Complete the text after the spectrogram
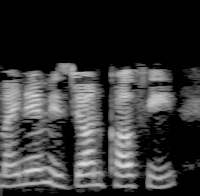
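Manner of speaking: ordinary talk, nothing marked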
